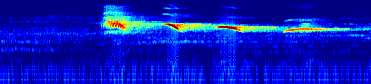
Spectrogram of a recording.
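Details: Black drongo, an all-black forked-tailed bird of tropical southern Asia; one short phrase of four notes, a harsh burst then clear whistled notes sliding downward, each a little lower than the last.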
